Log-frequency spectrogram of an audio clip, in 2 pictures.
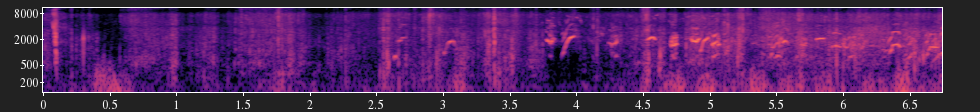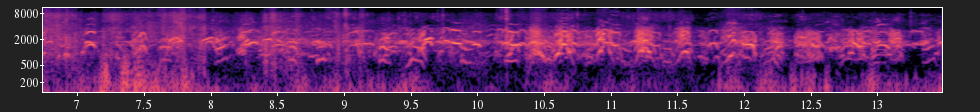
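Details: Podenco hounds of the Perjuicillos pack hunting rabbit outdoors, a pack giving rapid overlapping barks and yelps that build and thicken into a continuous chorus, with rustling movement and scattered human calls.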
